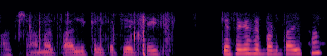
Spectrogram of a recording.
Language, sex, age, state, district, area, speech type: Hindi, male, 18-30, Bihar, Muzaffarpur, rural, conversation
